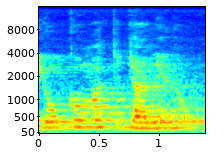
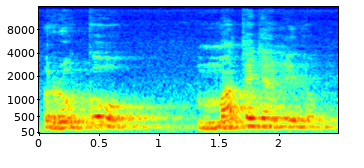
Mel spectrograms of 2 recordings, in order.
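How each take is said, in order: First: "ਰੋਕੋ ਮਤ" kept together as one unit, then "ਜਾਣੇ ਦੋ"; phrased as "don't stop". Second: "ਰੋਕੋ" alone, a clear break, then slow "ਮਤ ਜਾਣੇ ਦੋ"; pause after "ਰੋਕੋ". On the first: Preacher shows listeners how phrasing changes meaning, "ਰੋਕੋ ਮਤ" said as one group. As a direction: join "ਮਤ" onto "ਰੋਕੋ", no break after "ਰੋਕੋ". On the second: Preacher shows same words changing meaning, with a break after "ਰੋਕੋ". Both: Shown as a demonstration. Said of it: "ਇਹਦਾ ਸਿਰਫ ਉਚਾਰਨ ਕਰਨ ਦੇ ਨਾਲ ਹੀ ਕਿੰਨੇ ਅਰਥ ਬਦਲ ਜਾਣੇ".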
